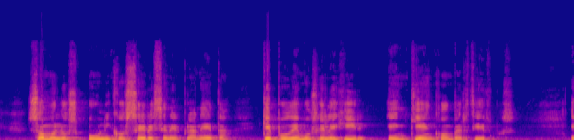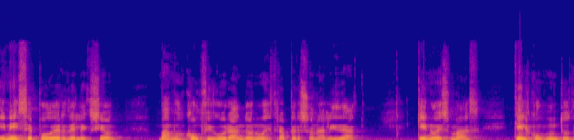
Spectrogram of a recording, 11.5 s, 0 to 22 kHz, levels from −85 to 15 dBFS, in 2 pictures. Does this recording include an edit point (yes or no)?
yes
